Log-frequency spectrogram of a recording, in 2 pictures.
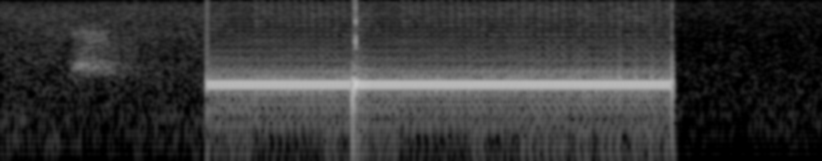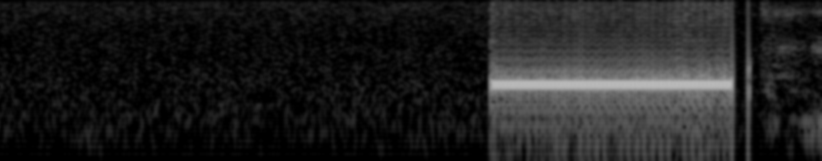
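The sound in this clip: Telephone line tone while a bank call is put on hold and transferred: two long, steady, mid-pitched beeps of several seconds each, separated by a stretch of silence, with no voices.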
